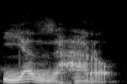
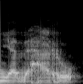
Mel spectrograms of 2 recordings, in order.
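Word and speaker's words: يظهرَ: Jadi dibaca yazharo, bukan yadharu ya.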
